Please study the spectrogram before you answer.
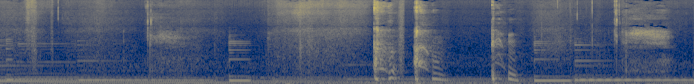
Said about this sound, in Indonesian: Maaf ya, batuk.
